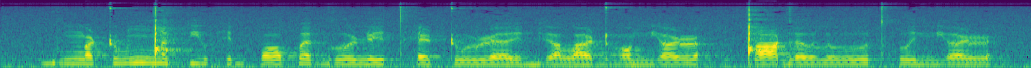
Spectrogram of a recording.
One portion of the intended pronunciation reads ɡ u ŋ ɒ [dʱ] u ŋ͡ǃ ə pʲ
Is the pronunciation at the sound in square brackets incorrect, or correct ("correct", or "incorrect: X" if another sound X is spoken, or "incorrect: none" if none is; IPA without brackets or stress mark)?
incorrect: ʈ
